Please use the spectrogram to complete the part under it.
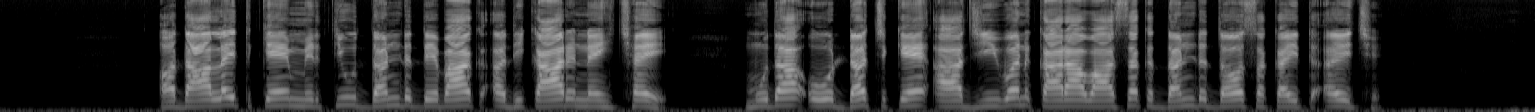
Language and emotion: Maithili, neutral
